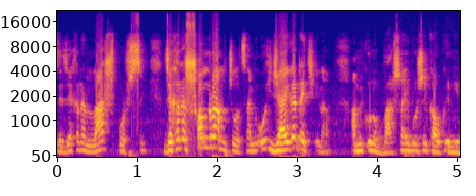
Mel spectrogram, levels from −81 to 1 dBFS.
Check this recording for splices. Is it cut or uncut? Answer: uncut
